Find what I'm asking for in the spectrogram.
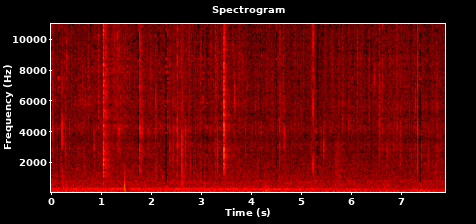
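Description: A cheese egg omelet fries in an oiled pan with a steady close sizzle, broken by a few sharp crackles and pops, and no voices.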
